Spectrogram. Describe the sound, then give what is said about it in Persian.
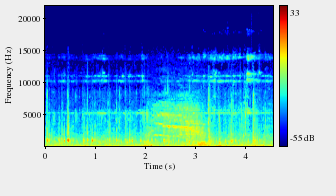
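Horse hooves clattering as mounted officers ride about in all directions, a busy continuous clip-clop with a horse whinnying among the hoofbeats. “ناگهان از صدای سم ها بیدار شدیم دیدیم مامورها سوار اسب شده اند و به هر طرف تاخت و تاز می کنند”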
